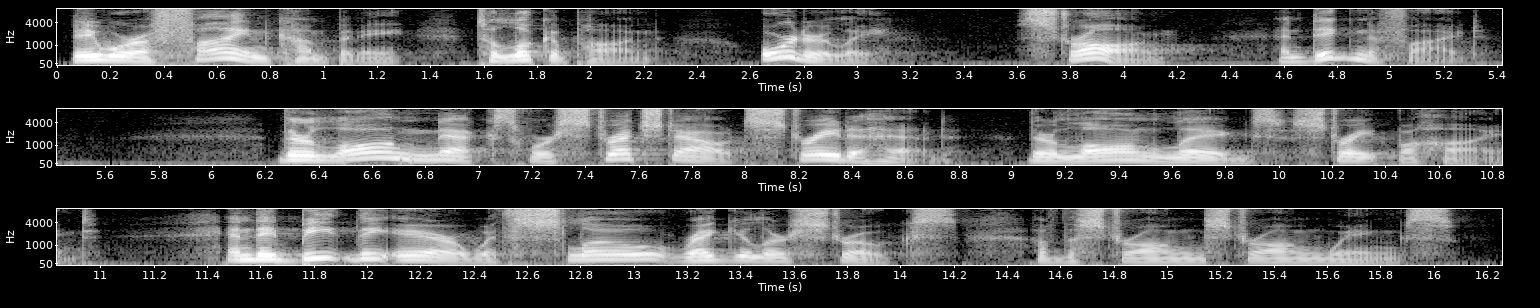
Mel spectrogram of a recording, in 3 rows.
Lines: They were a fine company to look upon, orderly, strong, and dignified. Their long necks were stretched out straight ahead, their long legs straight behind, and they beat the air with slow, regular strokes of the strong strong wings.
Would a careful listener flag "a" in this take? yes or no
no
